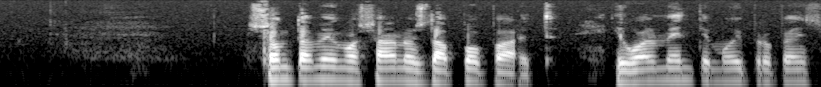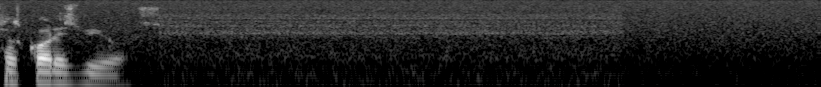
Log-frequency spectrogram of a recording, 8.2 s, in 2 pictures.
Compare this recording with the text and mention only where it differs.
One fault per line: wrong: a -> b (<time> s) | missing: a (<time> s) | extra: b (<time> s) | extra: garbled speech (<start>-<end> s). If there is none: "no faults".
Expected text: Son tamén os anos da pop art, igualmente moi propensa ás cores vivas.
no faults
